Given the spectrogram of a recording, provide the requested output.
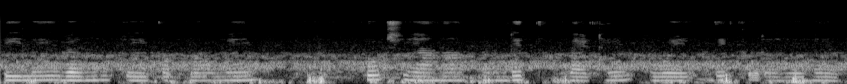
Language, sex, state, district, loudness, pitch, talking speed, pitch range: Hindi, male, Maharashtra, Mumbai Suburban, -20 LUFS, 185 Hz, 90 wpm, 180-195 Hz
